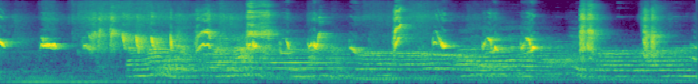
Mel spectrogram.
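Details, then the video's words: Greater green leafbird in ngentrok song, crest lifted and tail opened, gives short bright chirps about twice a second over a bed of even, lower harmonic notes. "CUCAK HIJAU GACOR NGENTROK JAMBUL BUKA EKOR"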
